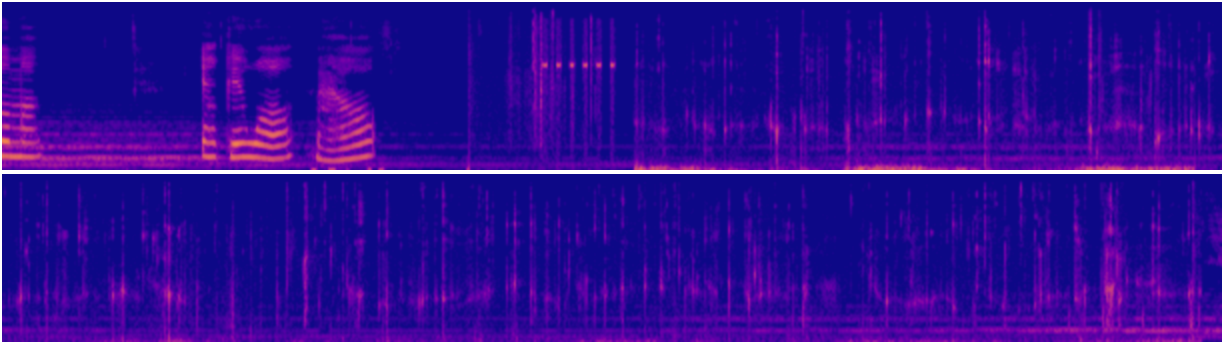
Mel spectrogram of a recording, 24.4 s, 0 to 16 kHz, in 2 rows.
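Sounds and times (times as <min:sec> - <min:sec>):
speech: 0:02.0 - 0:03.9
chewing and mouth sounds of someone eating a lollipop: 0:05.3 - 0:24.4.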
